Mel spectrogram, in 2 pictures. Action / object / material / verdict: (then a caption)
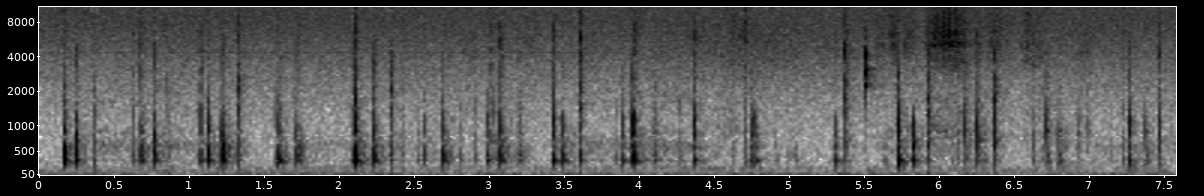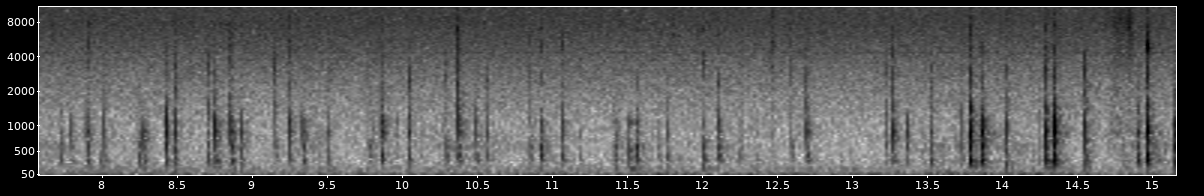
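tap / rubber sneaker outsole / rubber / none. Long nails tap and scratch across the waffle-textured, gum-brown rubber outsole of a Vans sneaker held up flat. Quiet, dull, short taps repeat steadily over soft scratching for about fifteen seconds. The taps stop dead with no ring.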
